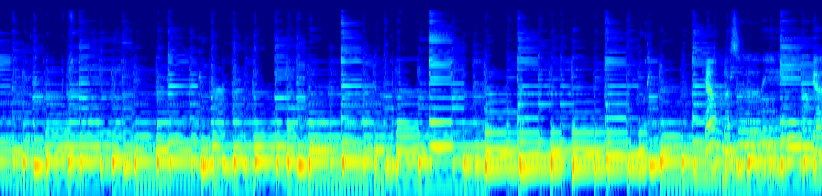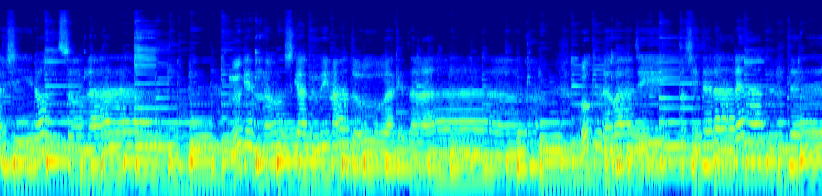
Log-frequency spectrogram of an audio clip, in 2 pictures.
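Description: Steel-string acoustic guitar strummed in chords as a song's intro. From about halfway in, a man's voice sings over it.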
